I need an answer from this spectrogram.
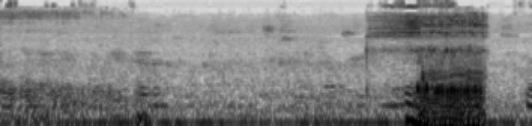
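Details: French bulldog snoring while asleep indoors: a steady low rumbling snore with soft breathy texture, ending in a louder, harsher snorting burst near the end.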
